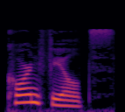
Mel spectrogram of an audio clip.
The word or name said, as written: cornfields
